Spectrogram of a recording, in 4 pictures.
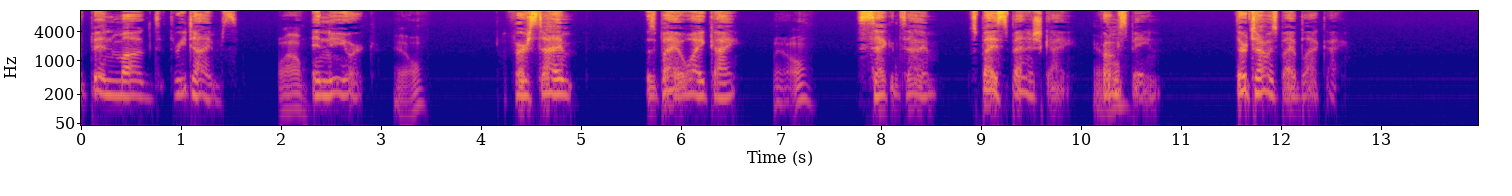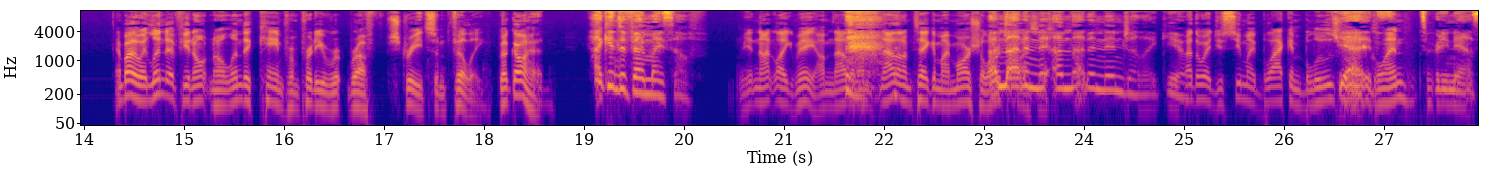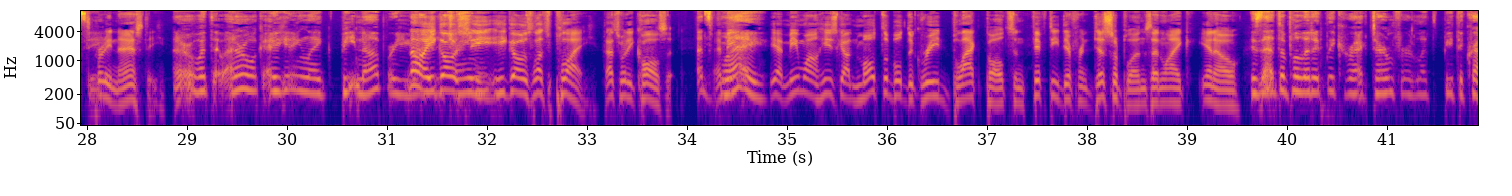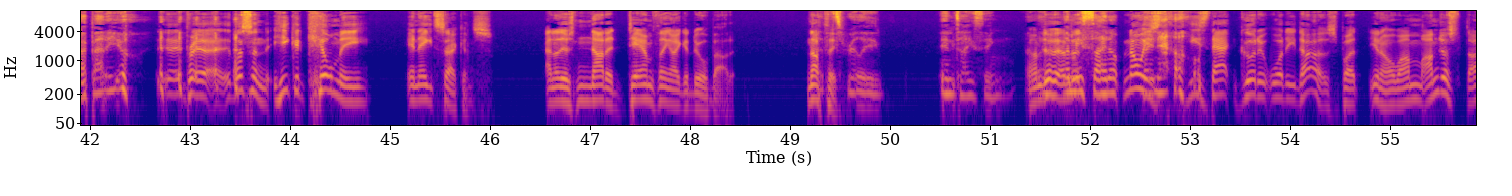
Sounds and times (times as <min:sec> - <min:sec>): Speech: 0:00.0 - 0:03.4, 0:04.3 - 0:04.9, 0:05.7 - 0:10.8, 0:11.6 - 0:12.6, 0:14.3 - 0:46.0, 0:46.6 - 0:48.4, 0:49.2 - 0:49.9, 0:50.5 - 0:55.8.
